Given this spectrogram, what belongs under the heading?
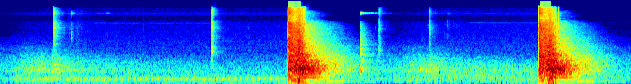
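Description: Two sharp, loud shots from a Ruger LCP II compact pistol fired at a target, spaced about two and a half seconds apart, with fainter clicks and small handling noises between them.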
